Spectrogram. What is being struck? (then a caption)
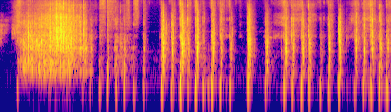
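Cardboard sweets tube with plastic cap. A hollow cardboard Smarties tube with a plastic cap is scratched and tapped with fingertips. A bright, rustling scratch fills the first second, then a quick, uneven run of sharp, hollow taps follows, each dying away fast.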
